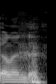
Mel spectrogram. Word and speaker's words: Allende: Ano, je to Allende, ano, Allende.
